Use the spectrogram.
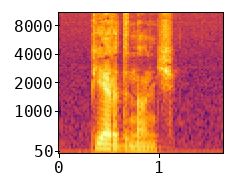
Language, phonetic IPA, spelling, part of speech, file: Polish, [ˈpʲjɛrdnɔ̃ɲt͡ɕ], pierdnąć, verb, Pl-pierdnąć.ogg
